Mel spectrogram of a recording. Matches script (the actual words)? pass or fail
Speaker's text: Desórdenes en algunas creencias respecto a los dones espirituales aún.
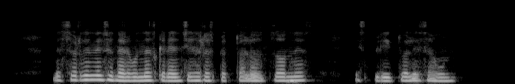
pass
